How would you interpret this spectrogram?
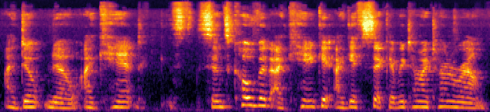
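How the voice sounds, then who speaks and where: A woman's voice: medium pitch, moderate pace, a little hiss or hum. An American woman with a nasal, stuffed-up voice from being sick, chatting casually to camera as she shows her craft projects. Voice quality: nasal, congested. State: sick with congestion. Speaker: craft vlogger and show host. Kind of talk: casual show-and-tell chat to camera. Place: room at home.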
